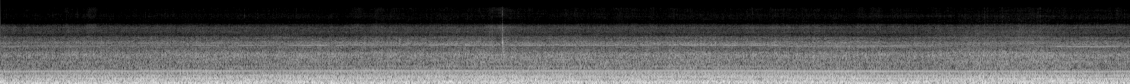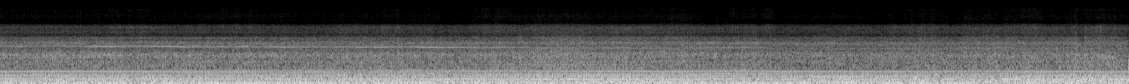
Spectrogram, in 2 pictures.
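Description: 1952 BSA Bantam's two-stroke single-cylinder engine running at a steady cruising speed, with the rush of headwind over the handlebar-mounted microphone.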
